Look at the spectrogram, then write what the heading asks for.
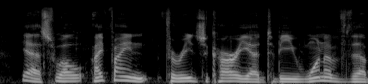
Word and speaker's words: Zakaria: I'm going to subtitle it The Capitalist Manifesto, and it's by Fareed how do you pronounce Zakaria. it? Zakaria.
